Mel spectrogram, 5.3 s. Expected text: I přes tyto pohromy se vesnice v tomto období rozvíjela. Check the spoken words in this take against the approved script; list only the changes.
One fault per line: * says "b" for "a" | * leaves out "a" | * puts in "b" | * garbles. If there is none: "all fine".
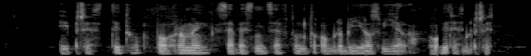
* garbles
